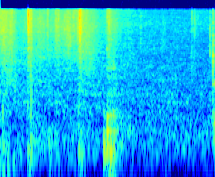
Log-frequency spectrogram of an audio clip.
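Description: Near silence with three faint soft knocks and rustles of plush toys being handled and pressed together.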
